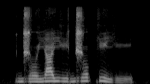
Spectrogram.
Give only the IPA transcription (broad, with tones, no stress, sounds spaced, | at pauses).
d͡ʒ o˧ j a˦ j i˧ d͡ʒ o˦ k i˦˨ j i˨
